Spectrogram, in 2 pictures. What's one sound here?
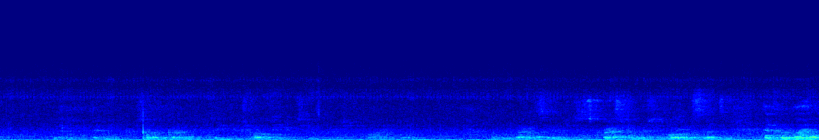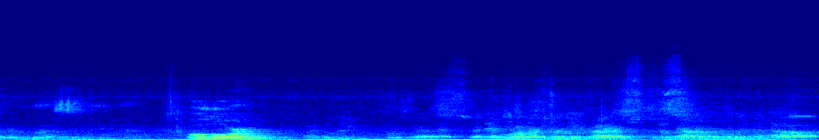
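A man recites prayers in a low voice.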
